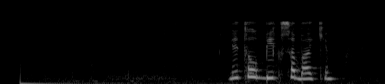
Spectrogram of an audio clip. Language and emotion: Russian, neutral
